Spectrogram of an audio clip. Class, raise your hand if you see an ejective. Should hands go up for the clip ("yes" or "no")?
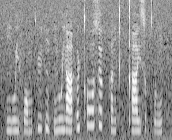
no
